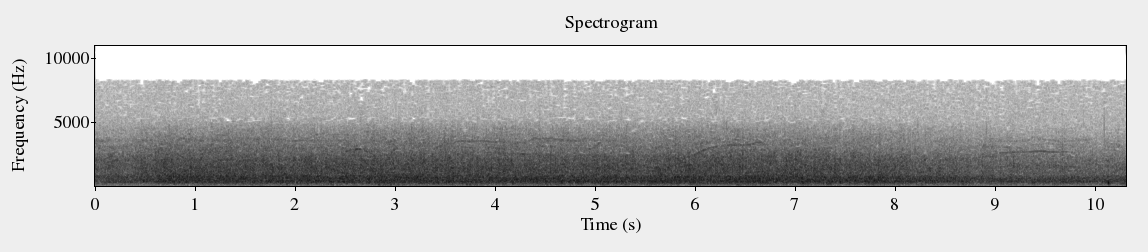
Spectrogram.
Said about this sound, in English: And that's all for Chandler. He just took his jacket, threw it over his arm, and is trotting out to the clubhouse. Listen to the applause.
